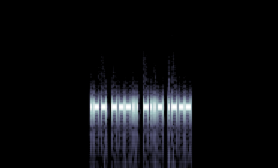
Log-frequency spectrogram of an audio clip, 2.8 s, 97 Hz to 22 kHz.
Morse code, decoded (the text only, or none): W8XJ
